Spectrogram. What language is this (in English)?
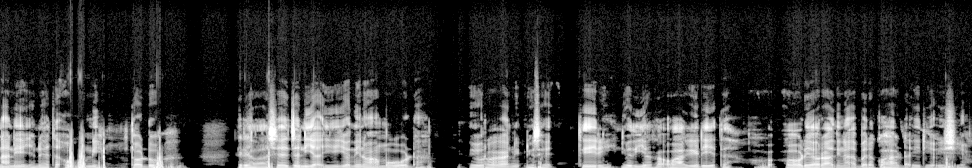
Kikuyu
